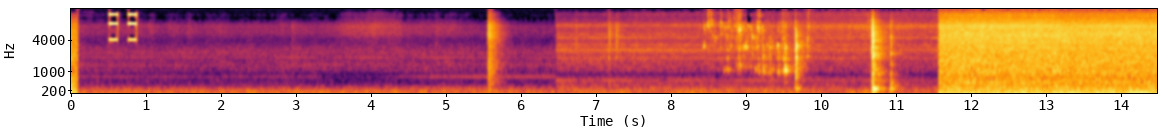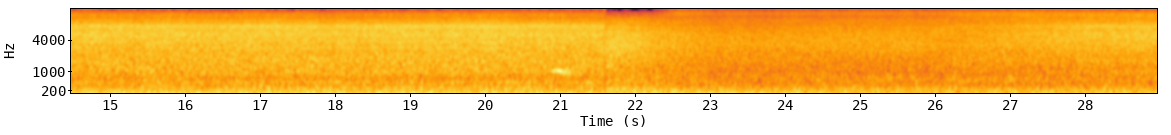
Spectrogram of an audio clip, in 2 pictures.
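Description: Quiet indoor room tone with a faint hum and a few sharp clicks. About eleven seconds in, a loud, steady rush of wind and city traffic noise from a high-rise balcony cuts in and continues.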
